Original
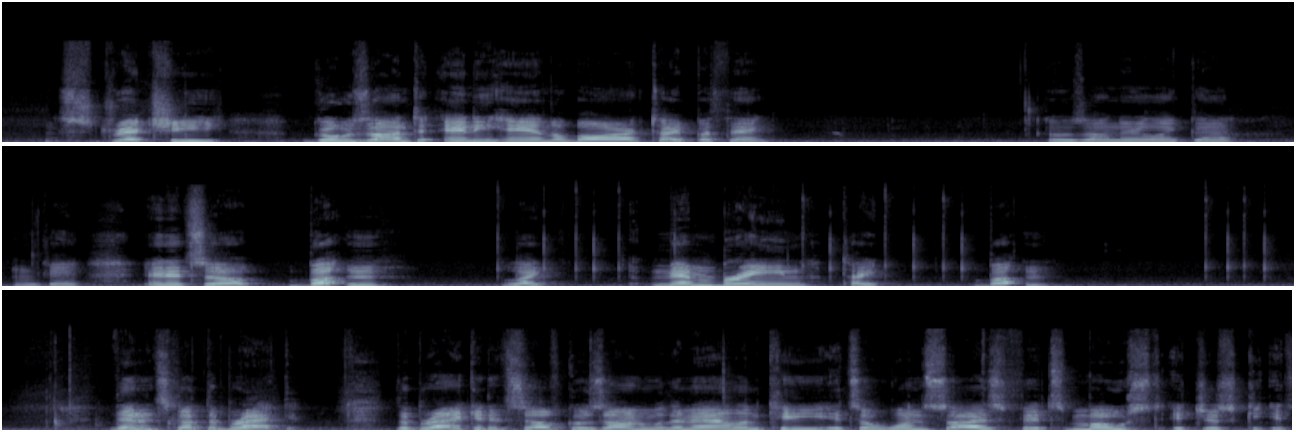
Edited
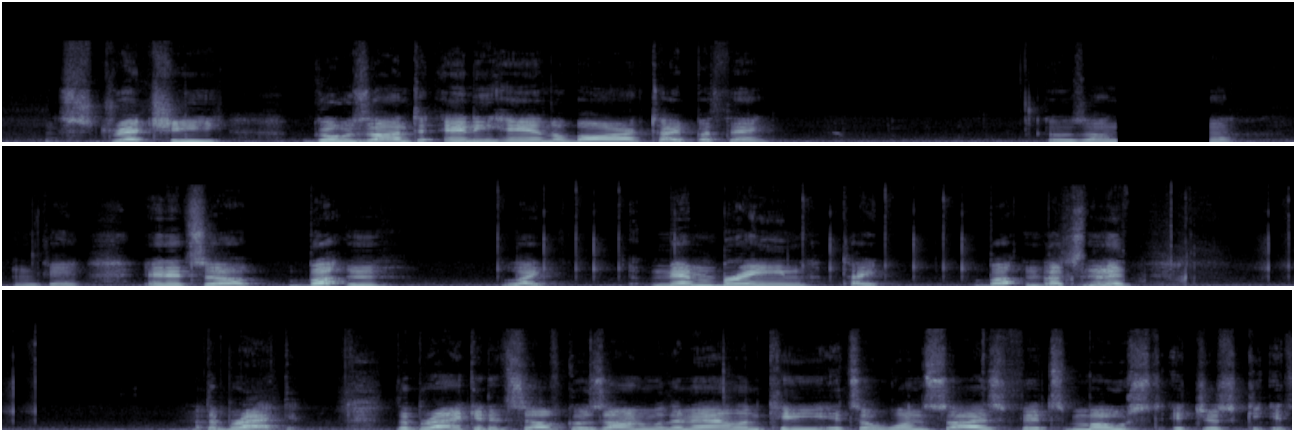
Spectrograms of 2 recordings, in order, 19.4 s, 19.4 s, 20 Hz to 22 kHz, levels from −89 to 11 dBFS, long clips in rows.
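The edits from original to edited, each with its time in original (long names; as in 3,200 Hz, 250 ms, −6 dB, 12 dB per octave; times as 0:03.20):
0:05.57–0:06.04: silence
0:11.67–0:13.89: reverse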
